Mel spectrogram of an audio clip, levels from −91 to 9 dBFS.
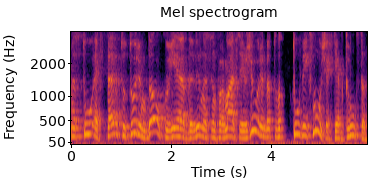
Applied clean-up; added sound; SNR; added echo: none; Clock; 19 dB; none.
